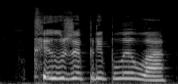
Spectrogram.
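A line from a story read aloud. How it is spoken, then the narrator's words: Harsh laugh. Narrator (Russian): Зинаб жестко рассмеялась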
